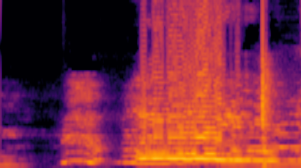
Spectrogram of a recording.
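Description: A woman crying aloud: a short sob about half a second in, then one long, loud wail held nearly on one pitch from about a second in.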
